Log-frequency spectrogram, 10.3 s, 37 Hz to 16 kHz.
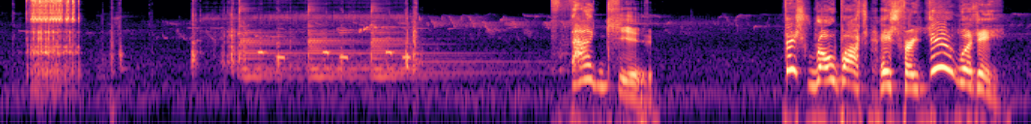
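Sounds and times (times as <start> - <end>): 
clock ticking: 1.9 - 6.5
bright tinkling chime-like melody: 2.2 - 6.0
speech: 5.9 - 6.6, 8.1 - 10.1.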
